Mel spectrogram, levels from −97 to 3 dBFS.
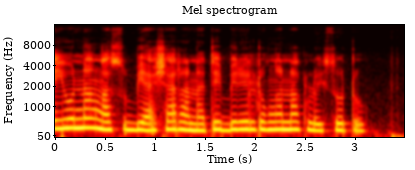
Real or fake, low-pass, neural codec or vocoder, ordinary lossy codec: real; 14.4 kHz; none; AAC, 96 kbps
